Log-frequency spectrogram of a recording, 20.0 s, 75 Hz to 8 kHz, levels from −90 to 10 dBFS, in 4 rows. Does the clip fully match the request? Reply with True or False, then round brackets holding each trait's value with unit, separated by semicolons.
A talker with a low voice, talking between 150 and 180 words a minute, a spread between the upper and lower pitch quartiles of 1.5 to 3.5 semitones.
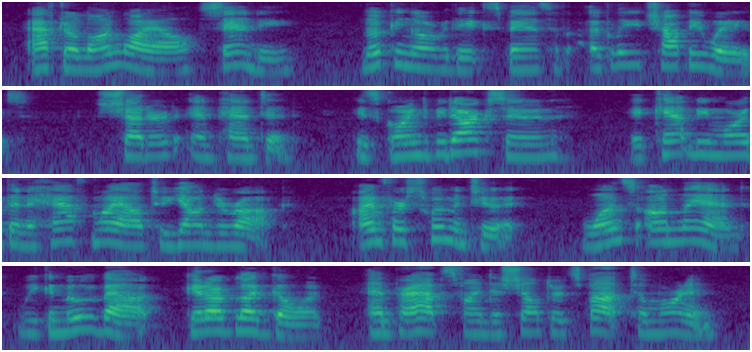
False (205 Hz; 170 wpm; 3.2 semitones)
